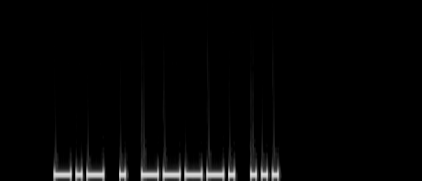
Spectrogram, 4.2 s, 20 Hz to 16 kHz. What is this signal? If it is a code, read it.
Morse code, heard as a keyed tone, about 22 wpm, 700 Hz. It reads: KE9S
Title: USA Call Signs - 4 Characters - Repeated 2x - 22wpm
